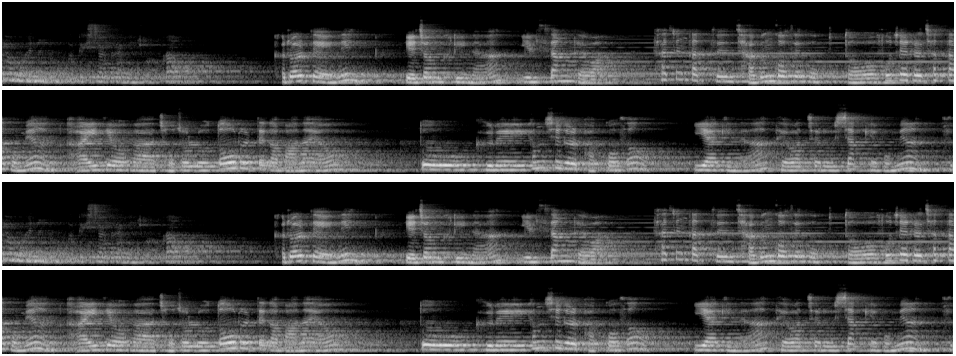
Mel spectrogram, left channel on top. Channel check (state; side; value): identical; both; correlation 1.00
